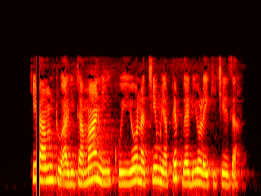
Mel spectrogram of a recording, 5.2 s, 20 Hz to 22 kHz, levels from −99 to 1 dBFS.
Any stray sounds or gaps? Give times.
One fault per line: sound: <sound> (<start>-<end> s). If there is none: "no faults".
sound: dropout (0.7-0.8 s)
